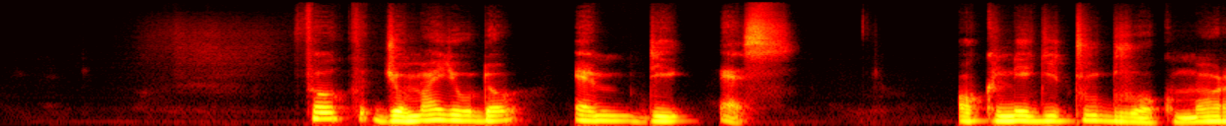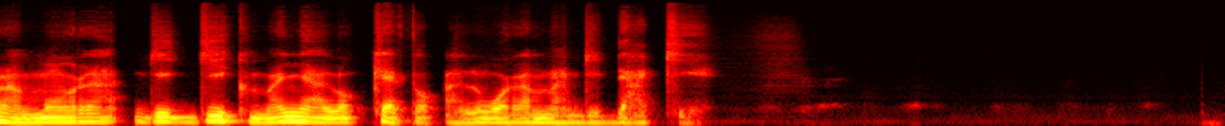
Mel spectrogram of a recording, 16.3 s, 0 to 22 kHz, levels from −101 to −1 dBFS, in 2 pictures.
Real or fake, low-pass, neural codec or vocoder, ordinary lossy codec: fake; 19.8 kHz; autoencoder, 48 kHz, 32 numbers a frame, DAC-VAE, trained on Japanese speech; Opus, 64 kbps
